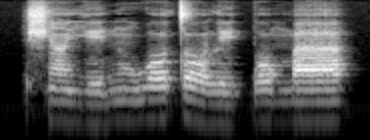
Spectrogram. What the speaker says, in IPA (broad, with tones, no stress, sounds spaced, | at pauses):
ʃ ã˧ j e˨ n ũ˧ w ɔ˦ t ɔ˦˨ l e˨ ɡ͡b ɔ˧ m a˦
